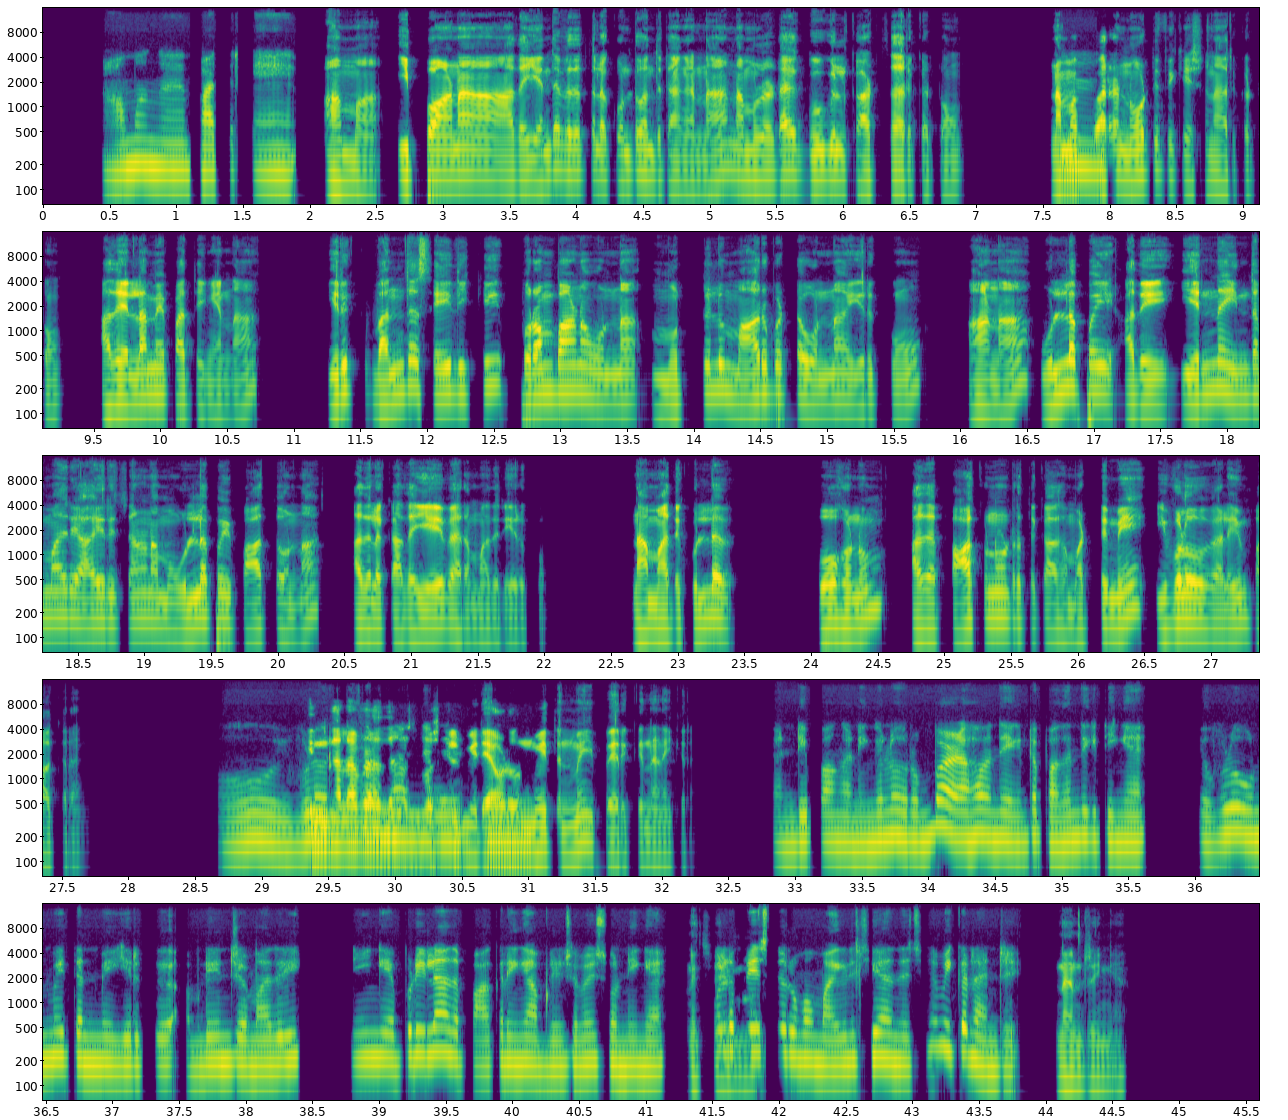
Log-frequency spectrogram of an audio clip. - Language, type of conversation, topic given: Tamil, podcast, சமூக ஊடகங்களில் வரும் தகவல் உண்மையா பொய்யா என்பதை நீங்கள் எப்படிச் சரிபார்ப்பீர்கள்?
- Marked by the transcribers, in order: other background noise; in English: "நோட்டிஃபிகேஷன்னா"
